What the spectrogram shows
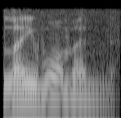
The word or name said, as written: laywoman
